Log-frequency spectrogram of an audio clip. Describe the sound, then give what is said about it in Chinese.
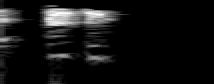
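A person clears his throat: a brief catch, then a rasping two-part throat clearing, fairly loud and heard on its own with no talking. “他清了清嗓子往前走了两步”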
